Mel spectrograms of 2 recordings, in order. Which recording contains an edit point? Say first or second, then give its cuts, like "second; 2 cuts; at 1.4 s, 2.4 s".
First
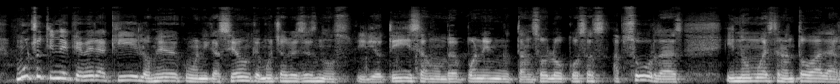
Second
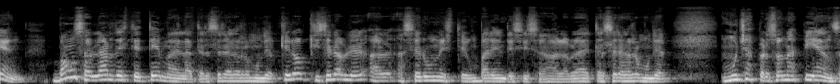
second; 1 cut; at 7.2 s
